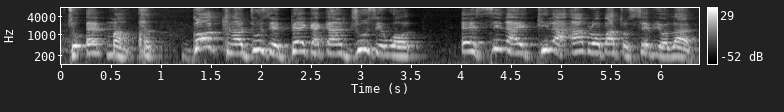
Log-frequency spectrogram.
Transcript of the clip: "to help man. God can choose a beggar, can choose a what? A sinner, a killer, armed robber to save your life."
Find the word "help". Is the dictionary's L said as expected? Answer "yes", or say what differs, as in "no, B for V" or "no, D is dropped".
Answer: no, L is dropped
